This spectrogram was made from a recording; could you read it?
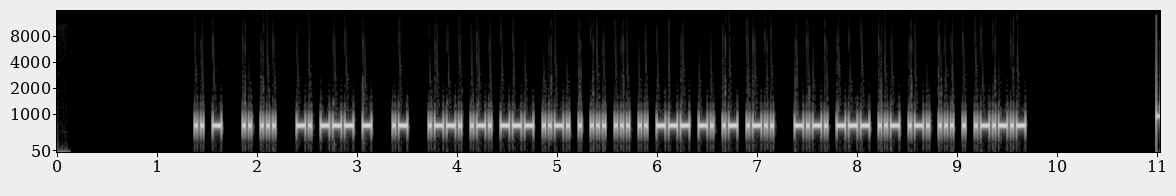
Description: Morse code, heard as a keyed tone, about 40 wpm, 700 Hz. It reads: IT IS NOT A PROFESSIONAL COURSE.
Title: Sentences from Top 1000 Words - Review Part 4 - 40wpm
